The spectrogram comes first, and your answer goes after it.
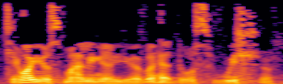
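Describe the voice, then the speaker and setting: Malaysian pastor preaching a measured sermon. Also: male voice, mid-range voice, steady tone, highs cut off, a little hiss or hum. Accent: Malaysian English. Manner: measured preaching, repeats key phrases, frequent "uh" fillers.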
